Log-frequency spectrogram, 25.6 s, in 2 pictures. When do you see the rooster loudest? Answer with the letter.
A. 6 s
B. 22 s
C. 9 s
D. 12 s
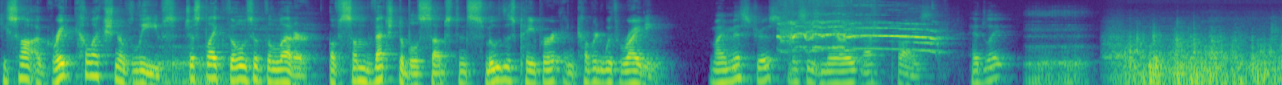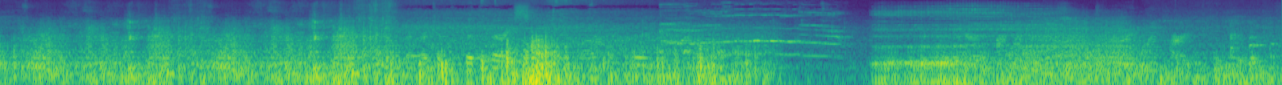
C.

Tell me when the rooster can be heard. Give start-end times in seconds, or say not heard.
7.8-9.4, 19.4-21.3.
